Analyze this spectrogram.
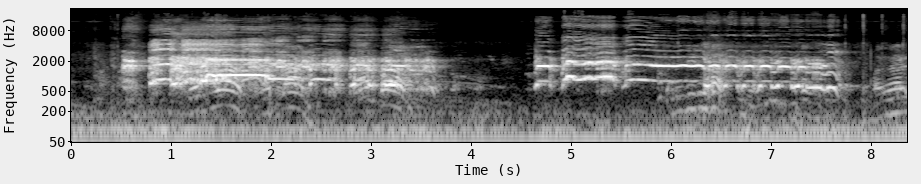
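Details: Two long crows from a Kokok Balenggek rooster, native to Solok in West Sumatra: each about three seconds of stacked, slightly wavering tones broken into many syllables, separated by a short quiet gap.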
